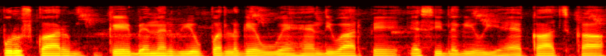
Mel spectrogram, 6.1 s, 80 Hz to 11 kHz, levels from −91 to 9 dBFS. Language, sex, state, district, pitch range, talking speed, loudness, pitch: Hindi, male, Rajasthan, Bikaner, 105-115 Hz, 170 wpm, -19 LUFS, 110 Hz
